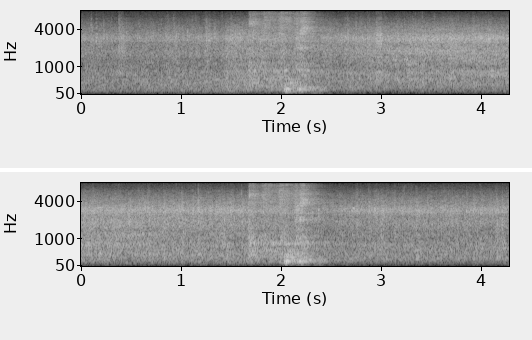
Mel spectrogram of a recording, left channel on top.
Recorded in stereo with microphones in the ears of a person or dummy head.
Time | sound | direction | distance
1.7 | writing | 10° right (ahead or behind) | 1.6 m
